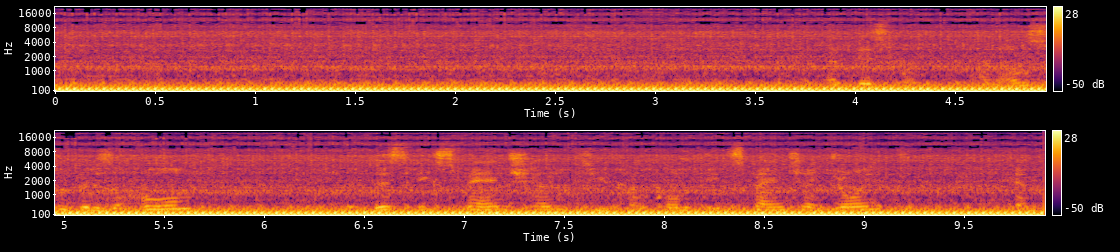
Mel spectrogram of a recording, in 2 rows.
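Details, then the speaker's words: 2006 Nissan Sentra at idle, before repair: loud idle with uneven puffing and a raspy edge over the engine drone as exhaust escapes; exhaust leak. "06 Nissan Sentra Central I have Muffler over exhaust leak so this is I found some leak coming from here"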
